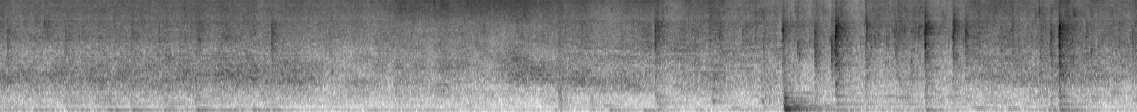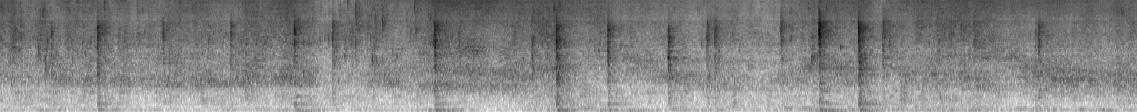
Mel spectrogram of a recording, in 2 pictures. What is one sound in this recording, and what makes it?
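Water sprays from a shower hose and splashes.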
